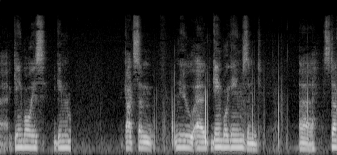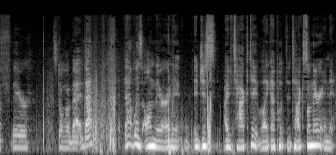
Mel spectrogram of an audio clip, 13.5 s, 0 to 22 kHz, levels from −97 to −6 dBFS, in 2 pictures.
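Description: At about 1.35 to 1.41 s the audio jumps abruptly ahead with a small blip, likely a stream segment skipped, so a piece of the programme just vanishes.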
